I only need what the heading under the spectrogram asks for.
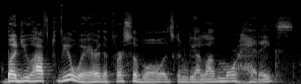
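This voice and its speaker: Mellow-voiced man, chatting. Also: mid-range voice, quick pace, husky. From Latin America, Dominican Republic. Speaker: interview guest. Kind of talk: casual chat.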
